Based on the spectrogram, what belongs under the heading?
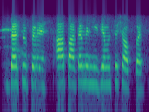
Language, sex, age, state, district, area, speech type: Urdu, female, 18-30, Uttar Pradesh, Gautam Buddha Nagar, rural, conversation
